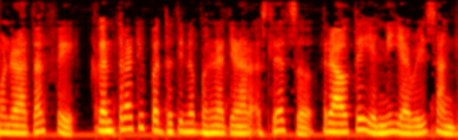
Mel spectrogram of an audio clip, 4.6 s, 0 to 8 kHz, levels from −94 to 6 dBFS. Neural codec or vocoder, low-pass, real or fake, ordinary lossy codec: none; none; real; none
